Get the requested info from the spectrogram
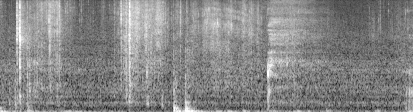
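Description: Plastic shrink wrap being torn and crinkled off a cardboard trading-card box, with scattered light knocks from handling the box and one heavier thump a little under three seconds in.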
